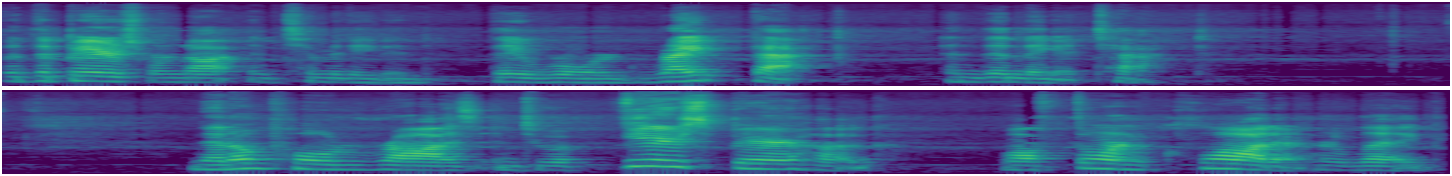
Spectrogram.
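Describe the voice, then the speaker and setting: A woman's voice: lowish voice, a little slow, rough recording. A woman teacher reading a children's story aloud expressively and giving instructions to students.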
